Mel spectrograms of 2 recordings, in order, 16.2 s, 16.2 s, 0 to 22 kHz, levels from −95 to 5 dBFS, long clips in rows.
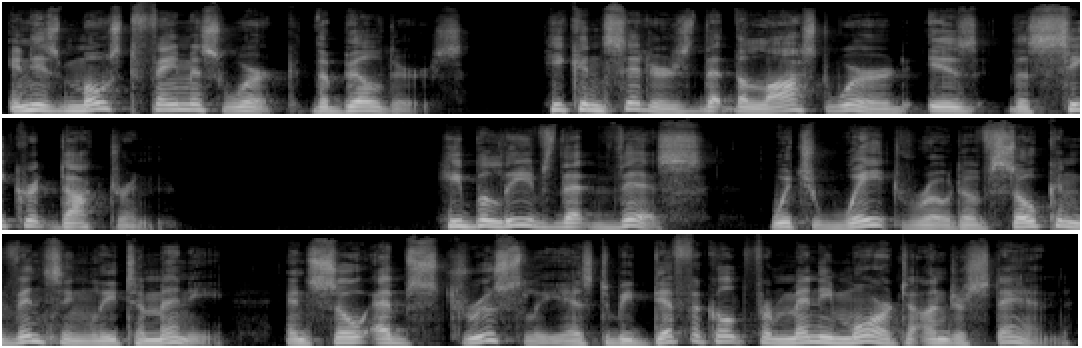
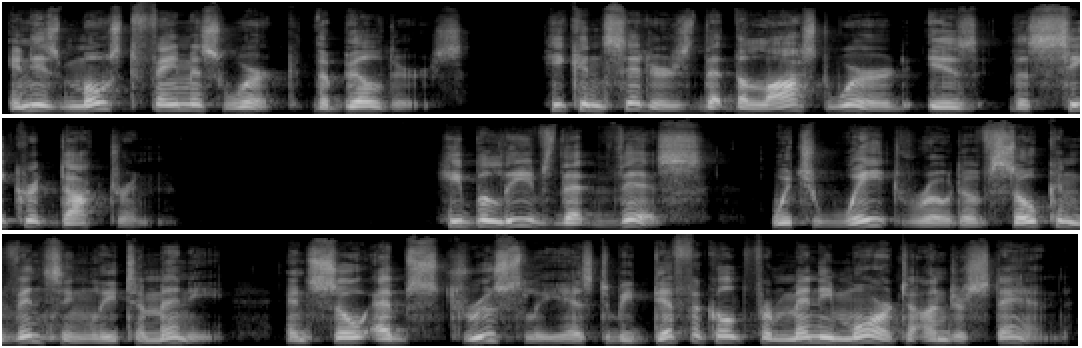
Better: first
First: none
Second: thin; somewhat; fading below 300 Hz

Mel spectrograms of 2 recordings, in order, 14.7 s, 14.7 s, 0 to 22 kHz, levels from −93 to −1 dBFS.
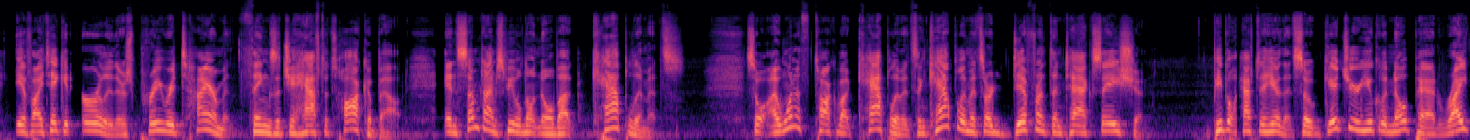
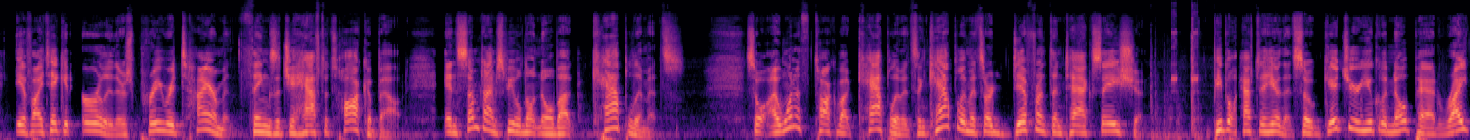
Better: first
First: none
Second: keyboard typing; noticeable; at 12 s; peak 9 dB below the speech

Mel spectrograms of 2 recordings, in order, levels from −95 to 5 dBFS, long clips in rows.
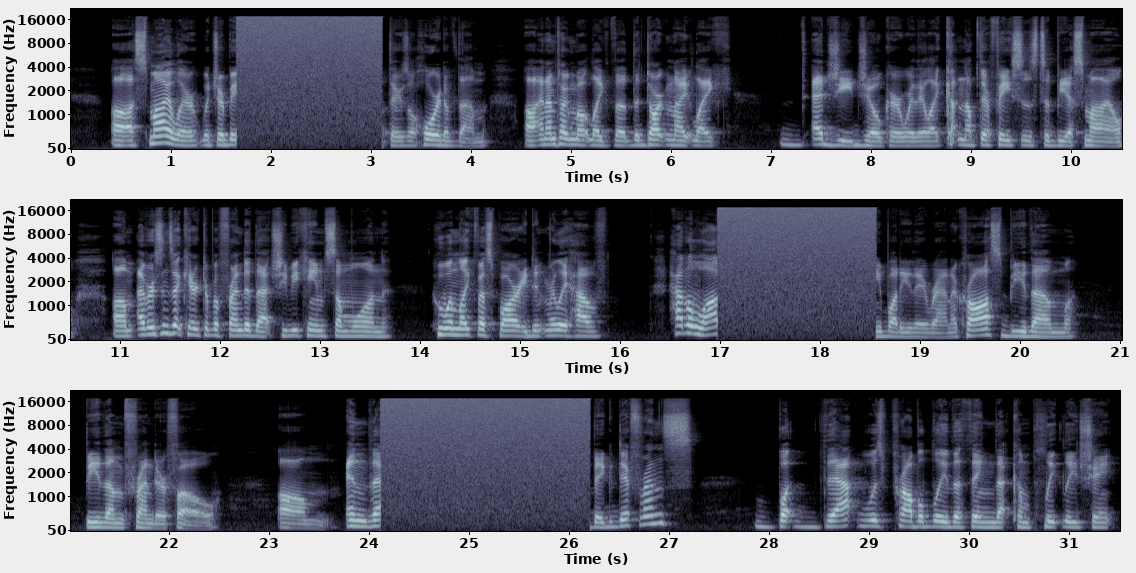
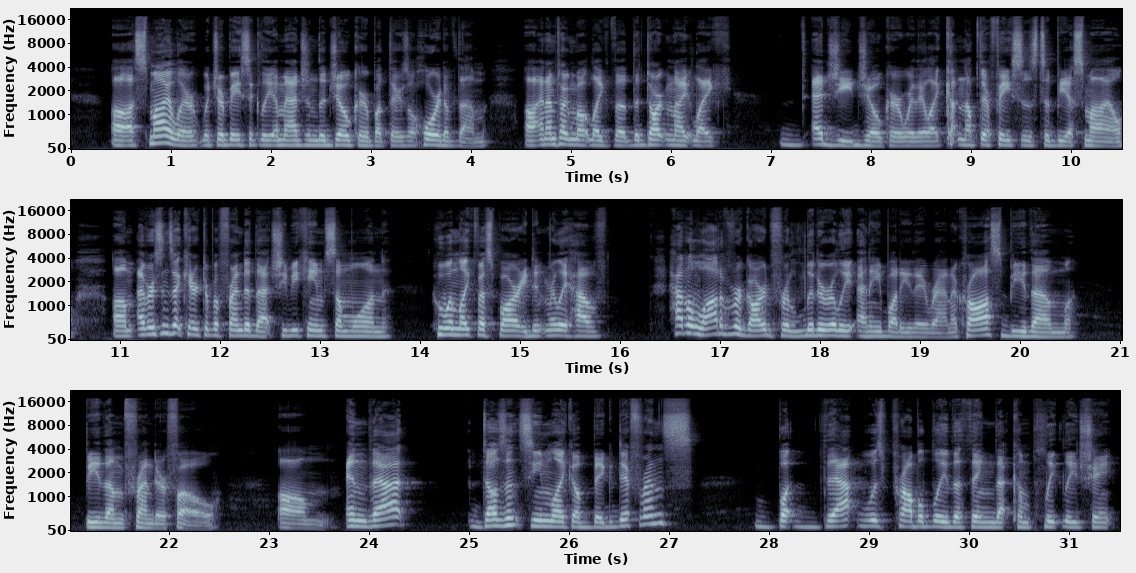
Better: second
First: audio cutting out; filled with static; at 1.5 s for 1.5 s, at 17 s for 1.5 s and at 24 s for 2 s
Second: none

